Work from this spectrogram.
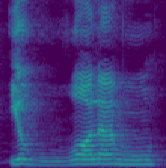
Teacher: zal yang sukun bertemu dengan dha ya. Idh-dhalamu dimasukkan ke dha-nya ya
